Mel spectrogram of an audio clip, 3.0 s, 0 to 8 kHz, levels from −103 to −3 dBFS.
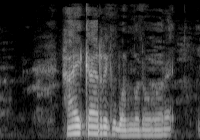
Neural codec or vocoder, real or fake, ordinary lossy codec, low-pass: vocoder, 24 kHz, 100 mel bands, Vocos; fake; AAC, 32 kbps; 7.2 kHz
